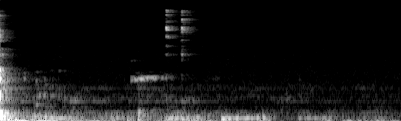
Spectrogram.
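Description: Near silence: room tone, with a soft sound fading out at the start and a faint short click about a second in.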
